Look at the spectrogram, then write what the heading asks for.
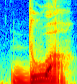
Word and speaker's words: dois: Je dois. Okay, remember, final S is not pronounced. Je dois. O-E, when you combine the two, you get the sound wa wa wa.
